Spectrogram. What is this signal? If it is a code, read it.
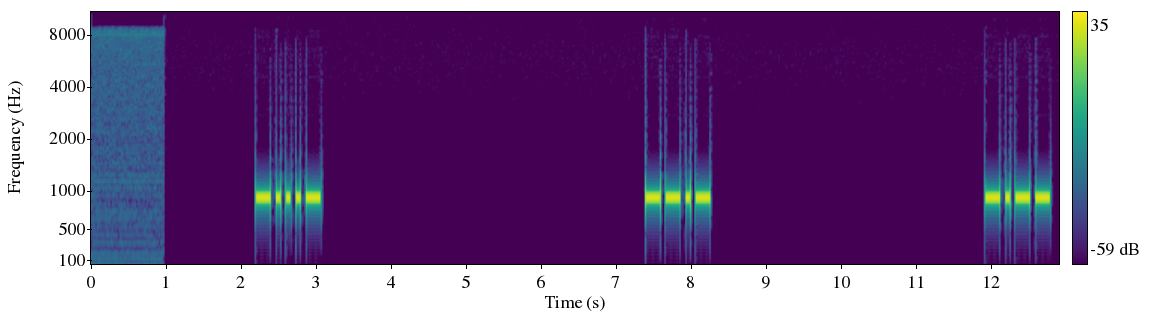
Morse code, heard as a keyed tone, about 18 wpm, 920 Hz. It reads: <BT> Q Y
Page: Tekst 32 – Doskonalenie odbioru poznanych liter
